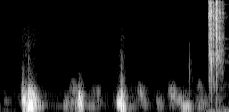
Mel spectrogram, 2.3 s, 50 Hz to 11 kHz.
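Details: Early first-trimester pregnancy ultrasound: rhythmic pulsing beats near 120 a minute, an early fetal heartbeat confirming viability of an intrauterine pregnancy.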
